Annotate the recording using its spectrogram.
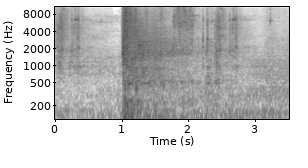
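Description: A musket fires a single loud shot that echoes.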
